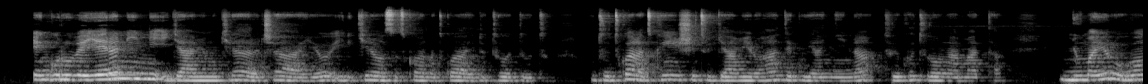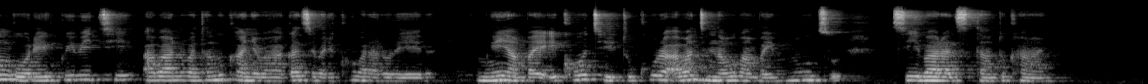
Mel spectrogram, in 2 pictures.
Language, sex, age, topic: Rundi, female, 18-24, agriculture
